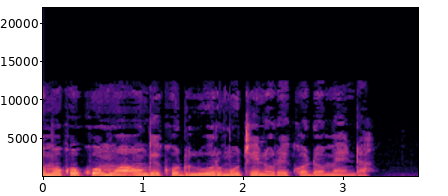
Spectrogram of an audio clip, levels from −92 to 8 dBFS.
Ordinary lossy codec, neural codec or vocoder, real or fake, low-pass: AAC, 32 kbps; none; real; 19.8 kHz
